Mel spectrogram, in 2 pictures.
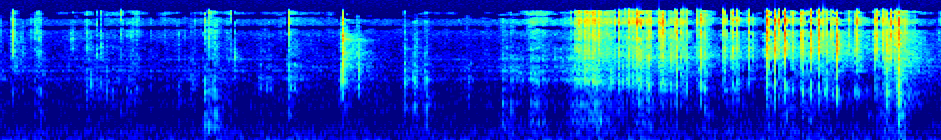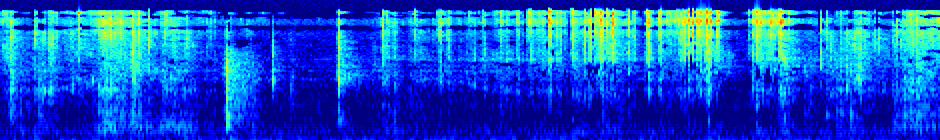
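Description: A blade scores a grid into a solid blue bar soap with an embossed logo, held in the palm, then shaves off the pieces. The sound is quiet, crisp, high scraping and crackling, with irregular bursts of brighter crumbling. Short sharp clicks stand out against a faint hiss.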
